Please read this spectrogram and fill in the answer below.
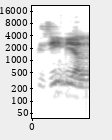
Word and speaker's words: Xebia: for zabia labs uh do I say it like that zabia you say it like that that works for me you call it what you want to call it no I think it's zebia Labs obviously but here in the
